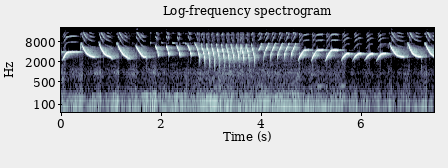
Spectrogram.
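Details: Canary in full song: slurred downward whistles, a burst of very fast buzzy rattling notes in the middle, then bouncy repeated chirps, bright and high with a quiet background.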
